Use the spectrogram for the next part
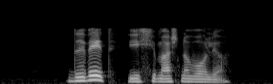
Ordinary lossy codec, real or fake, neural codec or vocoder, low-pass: Opus, 64 kbps; real; none; 5.4 kHz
